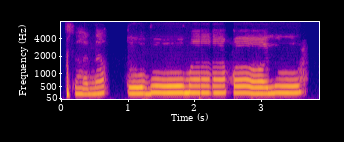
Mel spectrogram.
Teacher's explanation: keduanya O dengan lu sama-sama mat tabi'i, maka bacaan panjangnya harus sama. Qalu, nggak boleh lebih.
